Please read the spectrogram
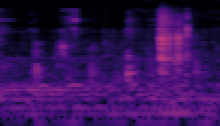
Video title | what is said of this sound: my devin | Is there anything in there? It sounds empty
